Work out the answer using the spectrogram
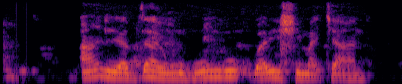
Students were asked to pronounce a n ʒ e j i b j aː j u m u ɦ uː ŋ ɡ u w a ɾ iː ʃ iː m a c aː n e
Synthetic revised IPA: a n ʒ e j a b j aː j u m u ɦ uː ŋ ɡ u β a ɾ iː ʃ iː m a c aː n e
